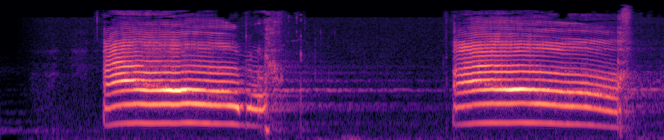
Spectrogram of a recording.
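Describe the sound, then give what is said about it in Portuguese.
A cat meows twice, each a long, loud, tonal call, separated by a short pause with no other sounds. “Os gatos miam.”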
